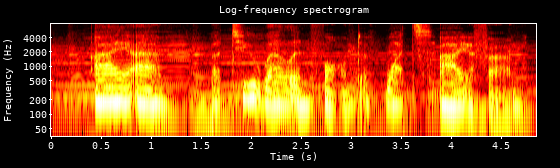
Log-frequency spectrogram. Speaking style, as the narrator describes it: he said quietly

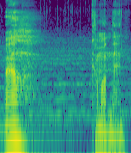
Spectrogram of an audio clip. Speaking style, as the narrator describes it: he said wearily

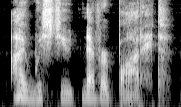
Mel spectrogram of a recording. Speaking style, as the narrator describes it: said Evelina harshly

